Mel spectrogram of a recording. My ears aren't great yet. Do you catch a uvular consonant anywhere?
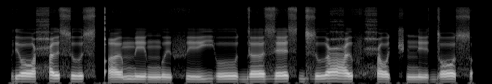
yes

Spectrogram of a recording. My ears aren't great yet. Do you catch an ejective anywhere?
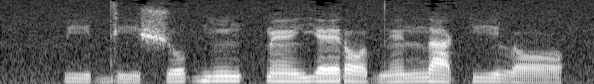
no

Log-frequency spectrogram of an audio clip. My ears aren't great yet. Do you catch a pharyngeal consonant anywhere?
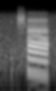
no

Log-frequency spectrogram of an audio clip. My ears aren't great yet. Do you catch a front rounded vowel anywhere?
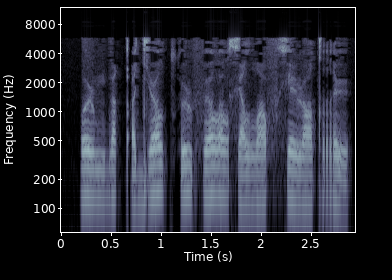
yes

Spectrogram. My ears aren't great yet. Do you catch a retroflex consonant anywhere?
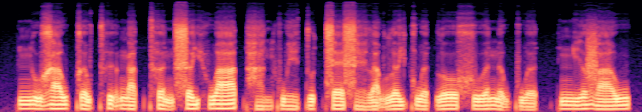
no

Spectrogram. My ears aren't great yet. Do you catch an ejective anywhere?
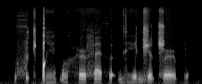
no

